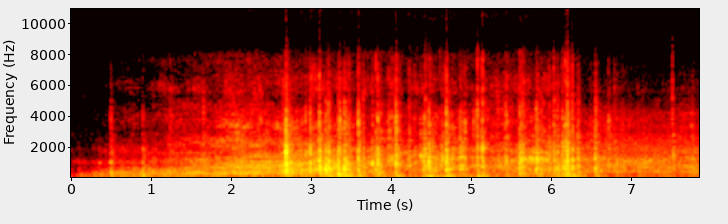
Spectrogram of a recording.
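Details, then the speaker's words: Hornby R2553 Princess Coronation Class "City of Bristol" model loco after fresh axle oil, on layout: soft rolling rumble, light rail-joint ticks, no clicking on curves or in tunnel; clicking was rods hitting crank pin tops. "no clicking in the tunnel [Applause] yeah that's fine so as I thought the clicking was just the uh the rods hitting the uh the tops of the crank pins"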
